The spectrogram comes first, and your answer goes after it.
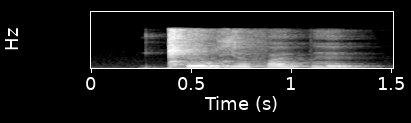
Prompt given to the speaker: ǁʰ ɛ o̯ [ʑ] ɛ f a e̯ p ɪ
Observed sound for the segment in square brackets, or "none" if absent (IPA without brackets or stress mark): ʑ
